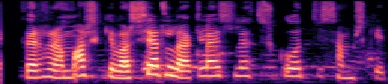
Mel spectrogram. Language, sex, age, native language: Icelandic, female, 30-39, Icelandic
